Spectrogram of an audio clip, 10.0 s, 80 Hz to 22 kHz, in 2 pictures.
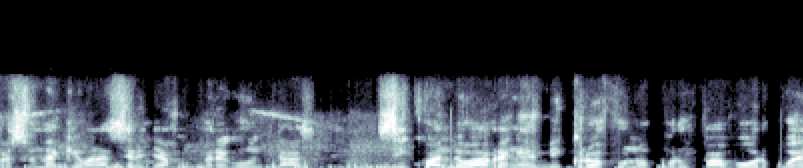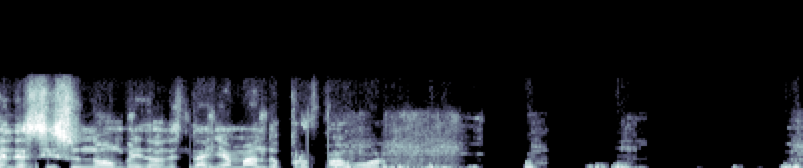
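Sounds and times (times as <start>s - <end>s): person's voice over video call: 0.0s - 8.0s.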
